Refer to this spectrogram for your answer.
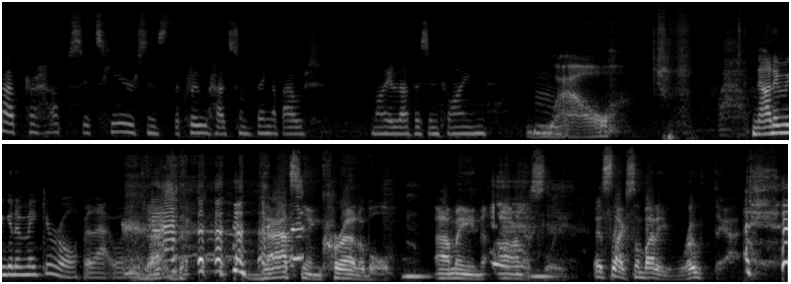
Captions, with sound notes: - Perhaps it's here since the clue had something about "my love is entwined". - Wow. - Not even gonna make you role for that one. (laughing) - That's incredible. I mean, honestly. It's like somebody wrote that.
